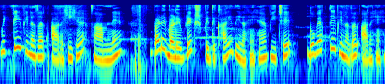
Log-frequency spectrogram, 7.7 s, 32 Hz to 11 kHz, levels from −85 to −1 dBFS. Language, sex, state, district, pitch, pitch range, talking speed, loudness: Hindi, female, Chhattisgarh, Bastar, 225 Hz, 195-290 Hz, 180 wpm, -27 LUFS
